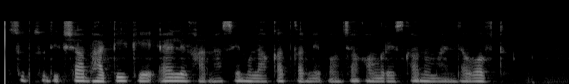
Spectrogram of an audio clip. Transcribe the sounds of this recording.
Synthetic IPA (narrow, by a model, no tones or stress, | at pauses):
sʊt̪sʊd̪ikʃabʱaːʈikeʔɛɦlekʰa̰ːnasemʊlaːkaːt̪kɐɾnepɐɦʊ̃t͡ʃa̰kɔ̃ːŋɡɾeːskanʊmaːɪ̃nd̪a̰ʋɐfd̪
